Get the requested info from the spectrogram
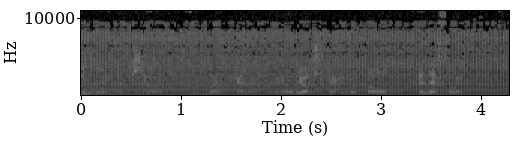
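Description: Low, steady electrical mains hum with a ladder of even overtones, under faint, indistinct wavering voice sounds.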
